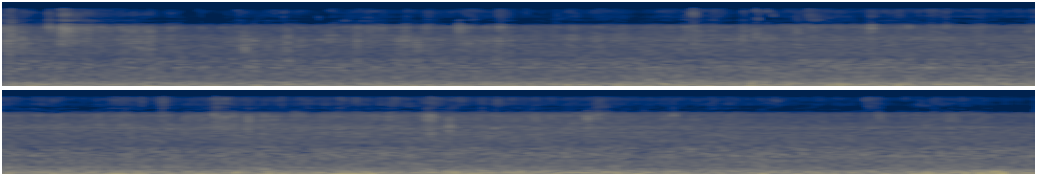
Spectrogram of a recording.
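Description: Outdoor wind and light rain: wind rumbling unevenly on the phone's microphone over a soft hiss, with scattered faint ticks of raindrops.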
